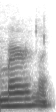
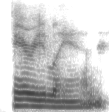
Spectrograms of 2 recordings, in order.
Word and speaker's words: Maryland: And she knows how to pronounce Maryland. Not Maryland, They don't do it right here, but don't worry about it. Maryland.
